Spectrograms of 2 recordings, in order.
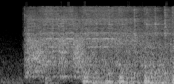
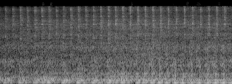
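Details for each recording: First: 1986 Honda FourTrax 350cc 4x4 ATV electric start after fixing starter gear engagement with a thicker gasket; starter spins cleanly with no grinding and the single catches almost instantly into a steady run. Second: 1986 Honda FourTrax 350cc 4x4 ATV, started after sitting for years; quick even top-end tick on the rapid single-cylinder idle following engine speed, owner suspects valves need adjusting; revs sometimes surge and it stalls, carb clean suspected.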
